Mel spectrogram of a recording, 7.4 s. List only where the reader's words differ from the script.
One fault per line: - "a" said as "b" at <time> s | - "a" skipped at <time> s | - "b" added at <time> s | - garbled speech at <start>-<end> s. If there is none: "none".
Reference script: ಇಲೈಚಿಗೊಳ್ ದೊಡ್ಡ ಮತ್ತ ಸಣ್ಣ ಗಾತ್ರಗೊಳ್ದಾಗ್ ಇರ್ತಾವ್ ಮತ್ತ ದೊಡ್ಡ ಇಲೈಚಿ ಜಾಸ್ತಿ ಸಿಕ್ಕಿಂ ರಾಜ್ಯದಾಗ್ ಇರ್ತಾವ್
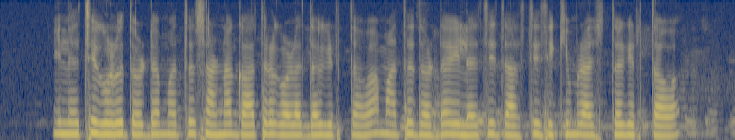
none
